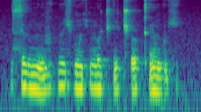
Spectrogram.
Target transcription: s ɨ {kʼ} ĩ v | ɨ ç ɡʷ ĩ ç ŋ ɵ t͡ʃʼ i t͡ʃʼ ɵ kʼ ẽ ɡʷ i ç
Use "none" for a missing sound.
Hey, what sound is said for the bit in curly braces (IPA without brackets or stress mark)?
ŋ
